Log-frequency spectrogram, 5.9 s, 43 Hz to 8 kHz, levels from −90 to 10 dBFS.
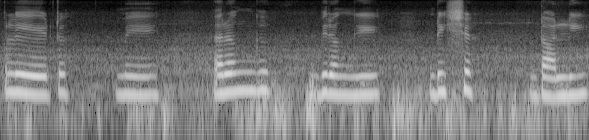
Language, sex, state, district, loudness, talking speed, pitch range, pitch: Hindi, female, Punjab, Pathankot, -14 LUFS, 60 wpm, 230-255 Hz, 240 Hz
